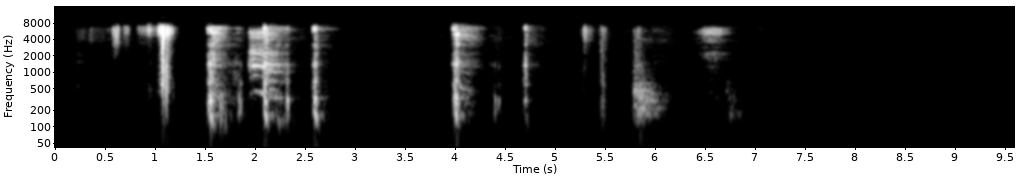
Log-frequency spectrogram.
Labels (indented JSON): {
  "expert_labels": [
    {
      "quality": "ok",
      "cough_type": "unknown",
      "dyspnea": false,
      "wheezing": false,
      "stridor": false,
      "choking": false,
      "congestion": false,
      "nothing": true,
      "diagnosis": "healthy cough",
      "severity": "pseudocough/healthy cough"
    }
  ],
  "age": 90,
  "gender": "female",
  "respiratory_condition": true,
  "fever_muscle_pain": true,
  "status": "COVID-19"
}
